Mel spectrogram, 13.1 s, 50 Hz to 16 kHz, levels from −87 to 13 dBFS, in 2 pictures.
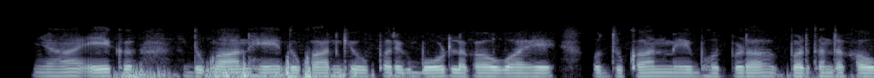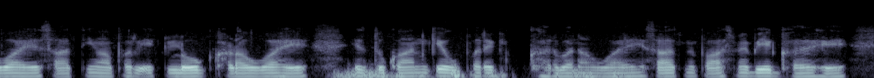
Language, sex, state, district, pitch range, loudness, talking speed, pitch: Hindi, male, Jharkhand, Sahebganj, 115-120 Hz, -20 LUFS, 220 wpm, 120 Hz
